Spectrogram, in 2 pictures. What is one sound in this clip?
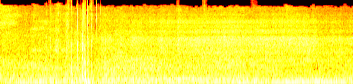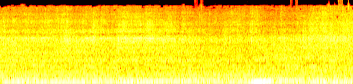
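Clothing rustles against the microphone.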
